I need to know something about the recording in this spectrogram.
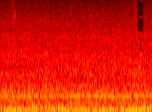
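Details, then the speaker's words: Stacked clothes dryer after a repair for poor drying and noise, with idler pulleys checked and lint cleaned out: a steady, even drum rumble and smooth low hum with no squeal or thumping. It runs normally, like new. "Start it up here. Just like it's supposed to. Sounds like brand new."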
